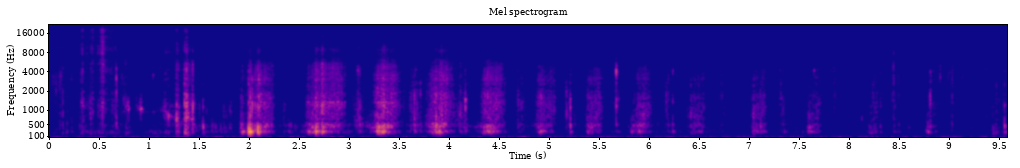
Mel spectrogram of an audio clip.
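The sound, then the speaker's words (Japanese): A cookie is crunched and chewed through a long run of crisp, irregular bites and crackly chews. Some sharper, louder crunches come early, with softer moist mouth sounds between them, and no one talks. “私はクッキーおいしいもぐもぐってしてるんです”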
